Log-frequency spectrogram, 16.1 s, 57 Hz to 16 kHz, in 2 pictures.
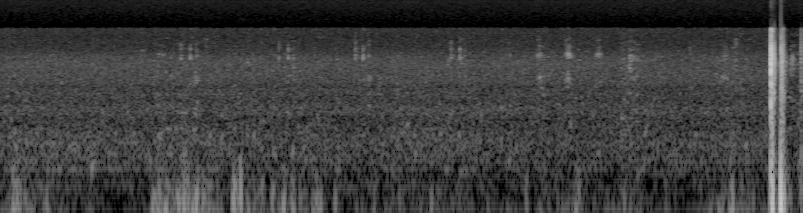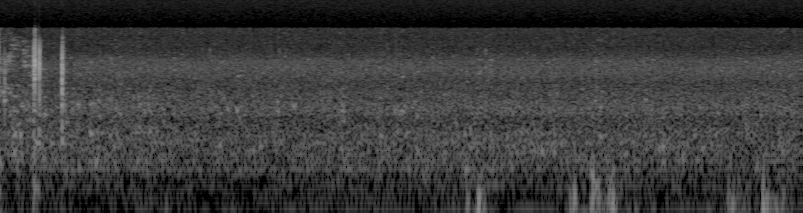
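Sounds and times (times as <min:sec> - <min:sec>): computer mouse clicking: 0:01.8 - 0:02.1.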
